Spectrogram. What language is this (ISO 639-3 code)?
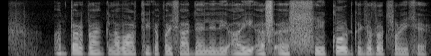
mai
